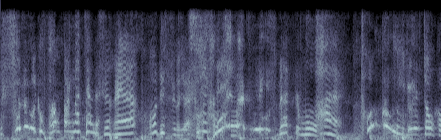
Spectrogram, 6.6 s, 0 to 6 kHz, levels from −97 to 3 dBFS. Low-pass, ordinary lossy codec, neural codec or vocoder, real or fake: 5.4 kHz; none; codec, 24 kHz, 1.5 kbps, HILCodec; fake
